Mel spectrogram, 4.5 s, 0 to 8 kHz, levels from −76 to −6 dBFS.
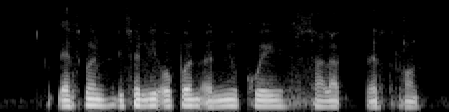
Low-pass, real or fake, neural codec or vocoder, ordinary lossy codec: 7.2 kHz; fake; codec, 16 kHz, 16 kbps, FunCodec, trained on LibriTTS, 50 frames a second; Opus, 16 kbps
